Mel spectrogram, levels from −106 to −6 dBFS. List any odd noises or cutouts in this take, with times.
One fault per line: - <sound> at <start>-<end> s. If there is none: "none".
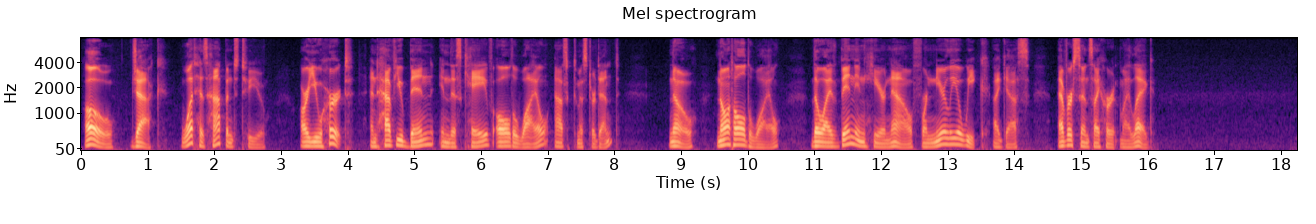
none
